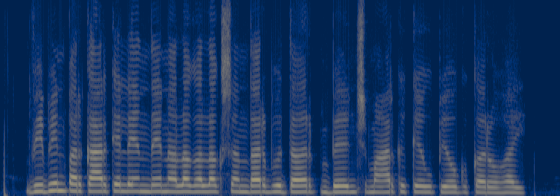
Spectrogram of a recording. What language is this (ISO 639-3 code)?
mag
